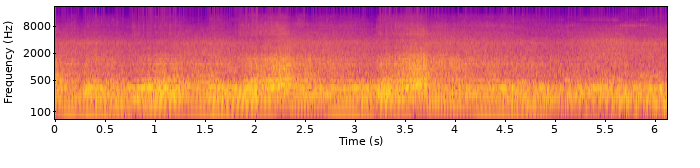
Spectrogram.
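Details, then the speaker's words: Turbo Mazda Miata, built 1.6L with new head gasket and unequal-length turbo manifold, warming to operating temp, gauges showing good voltage, air-fuel, coolant and boost: two rev blips with whirring whoosh climbing each time; turbo spools cleanly, healthy. "We got good battery voltage, good air fuel, RPM, coolant, good boost. Oh, you can definitely hear the turbo."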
